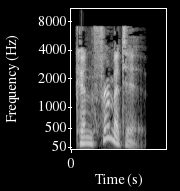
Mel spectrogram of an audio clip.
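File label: "confirmative", British English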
